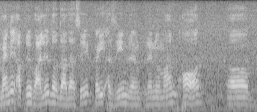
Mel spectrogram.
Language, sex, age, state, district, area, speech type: Urdu, male, 45-60, Uttar Pradesh, Gautam Buddha Nagar, urban, spontaneous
